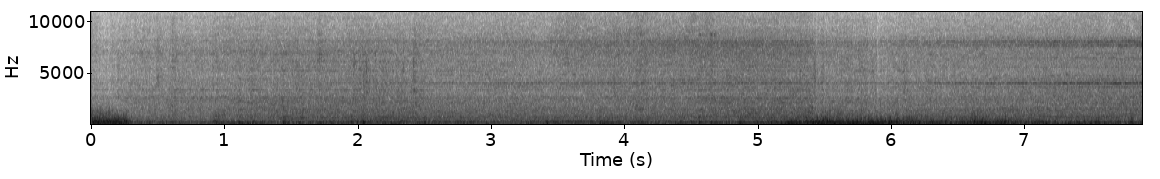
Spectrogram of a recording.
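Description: A train running on the track: a low, continuous rumble that swells about five seconds in.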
